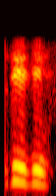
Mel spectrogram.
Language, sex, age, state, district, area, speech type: Hindi, female, 30-45, Uttar Pradesh, Mirzapur, rural, conversation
